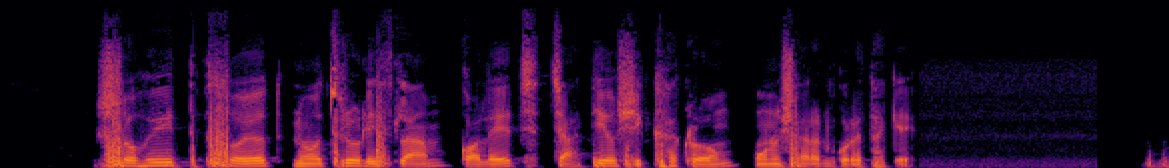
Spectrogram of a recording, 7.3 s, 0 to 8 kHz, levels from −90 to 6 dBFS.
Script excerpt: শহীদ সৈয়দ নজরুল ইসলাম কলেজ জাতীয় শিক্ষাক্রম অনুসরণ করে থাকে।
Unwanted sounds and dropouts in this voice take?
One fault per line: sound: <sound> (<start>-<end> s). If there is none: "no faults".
no faults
